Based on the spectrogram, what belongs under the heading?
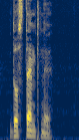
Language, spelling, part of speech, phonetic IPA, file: Polish, dostępny, adjective, [dɔˈstɛ̃mpnɨ], Pl-dostępny.ogg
